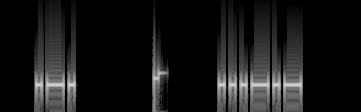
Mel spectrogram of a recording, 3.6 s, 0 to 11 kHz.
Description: Morse code, heard as a keyed tone, about 22 wpm, 700 Hz. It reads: R <SK>
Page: This rapid-fire timing is geared to push your ICR (Instant Character Recognition) skills.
